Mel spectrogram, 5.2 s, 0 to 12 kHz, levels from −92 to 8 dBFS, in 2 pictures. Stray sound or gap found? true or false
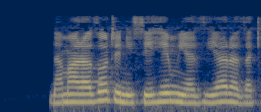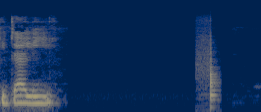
true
